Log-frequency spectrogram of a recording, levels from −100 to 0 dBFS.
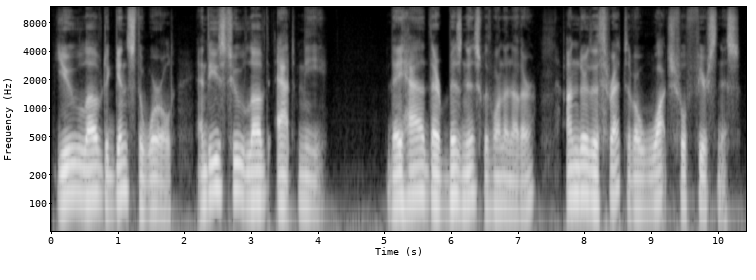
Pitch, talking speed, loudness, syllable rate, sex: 100 Hz, 145 wpm, -18 LUFS, 4.4 syllables/s, male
